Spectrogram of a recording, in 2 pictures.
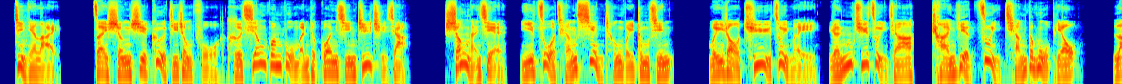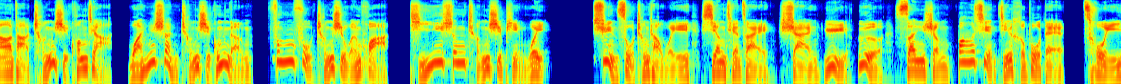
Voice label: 男 专题干音; 央视大气专题; 鹿城之春

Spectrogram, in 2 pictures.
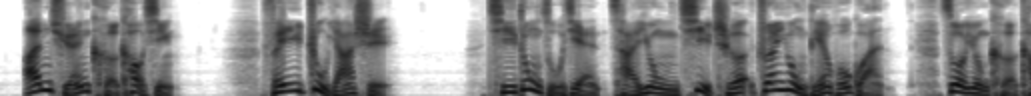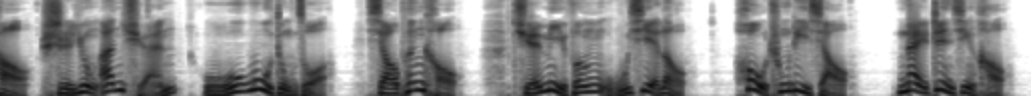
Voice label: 男, 解说; 国语男声配音; 便宜解说; 西安大隆

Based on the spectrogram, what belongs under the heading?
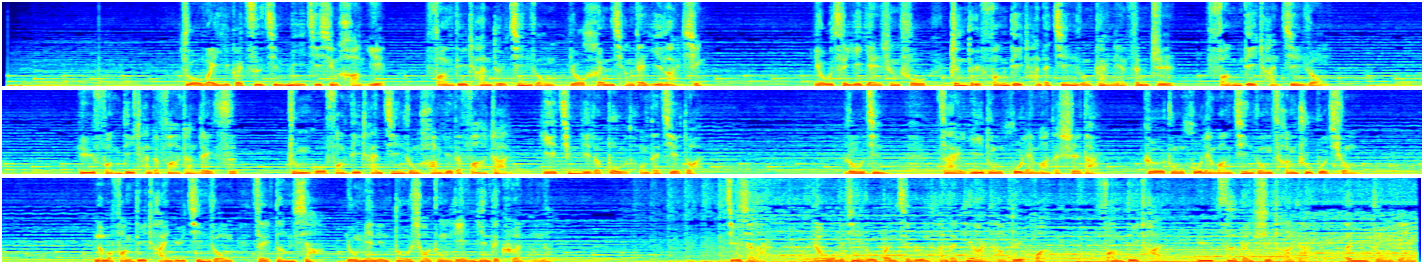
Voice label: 男 专题 房地产与资本市场论坛开场

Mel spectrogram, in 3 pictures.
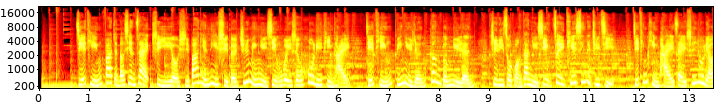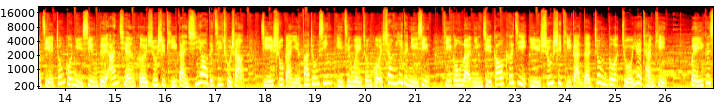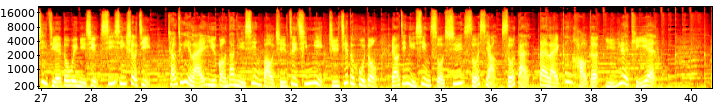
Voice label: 女 专题 活泼甜美, 国语女声配音, 年轻温柔

